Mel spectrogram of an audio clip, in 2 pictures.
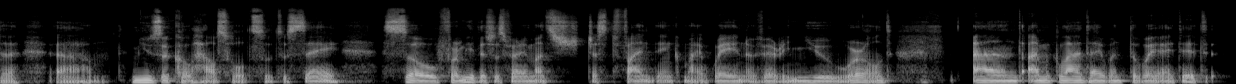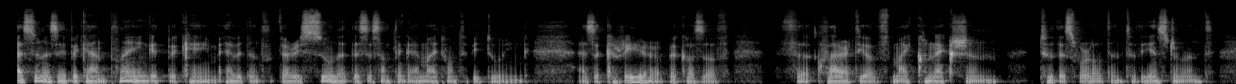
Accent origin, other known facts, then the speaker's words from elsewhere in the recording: Budapest, Hungary; moved away as an adult; also born or lived in Tbilisi, Georgia / Vienna, Austria / Florence, Italy / Berlin, Germany; now in United States; I was born in Tbilisi, in Georgia. And oh, soon after, my parents moved to Hungary, to Budapest, which is where I grew up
